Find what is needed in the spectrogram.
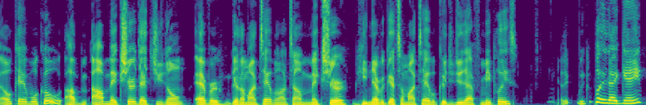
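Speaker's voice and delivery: mock sweet. Fake sweet retort to client.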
